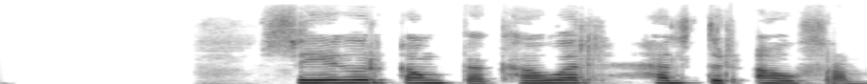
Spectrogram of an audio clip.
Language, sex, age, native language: Icelandic, female, 20-29, Icelandic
